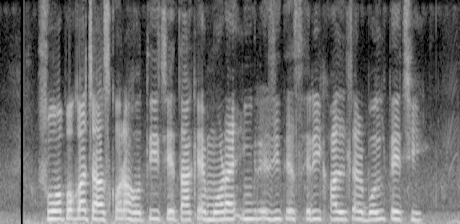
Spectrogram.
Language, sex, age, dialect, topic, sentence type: Bengali, female, 18-24, Western, agriculture, statement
